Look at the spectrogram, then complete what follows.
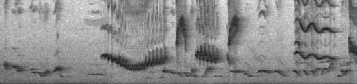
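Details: Orange-headed thrush lure song, Singaraja, Bali, meant to excite other songbirds: harsh, loud squawking phrases mixed with sweeping slurred whistles and high rapid trills, varied and energetic, low hum underneath.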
